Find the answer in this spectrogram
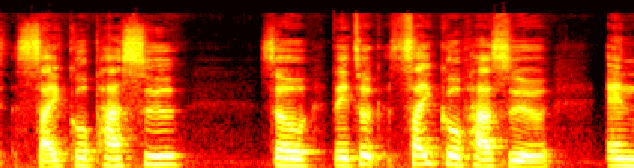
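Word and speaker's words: サイコパス: The joke is that the way you pronounce psychopath in Japanese is psychopassu.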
